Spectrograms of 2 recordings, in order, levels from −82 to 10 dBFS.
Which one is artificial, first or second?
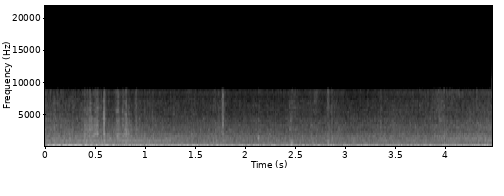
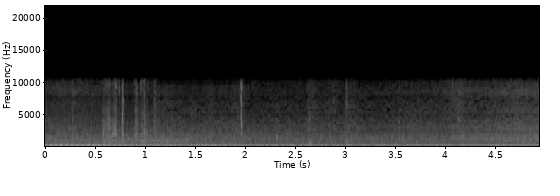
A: first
